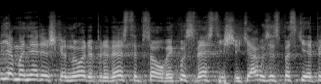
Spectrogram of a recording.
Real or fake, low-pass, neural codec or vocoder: real; 19.8 kHz; none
